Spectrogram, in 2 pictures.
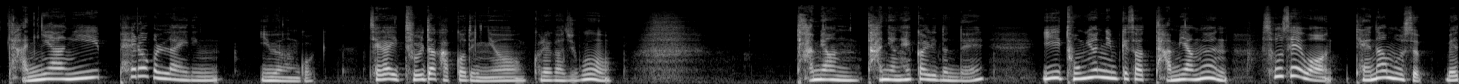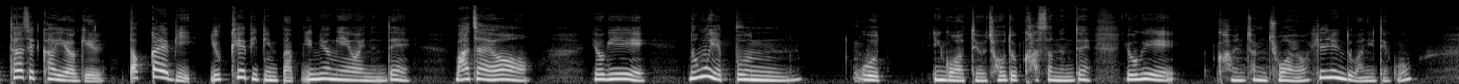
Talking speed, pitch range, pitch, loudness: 225 characters per minute, 180-250 Hz, 215 Hz, -16 LUFS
